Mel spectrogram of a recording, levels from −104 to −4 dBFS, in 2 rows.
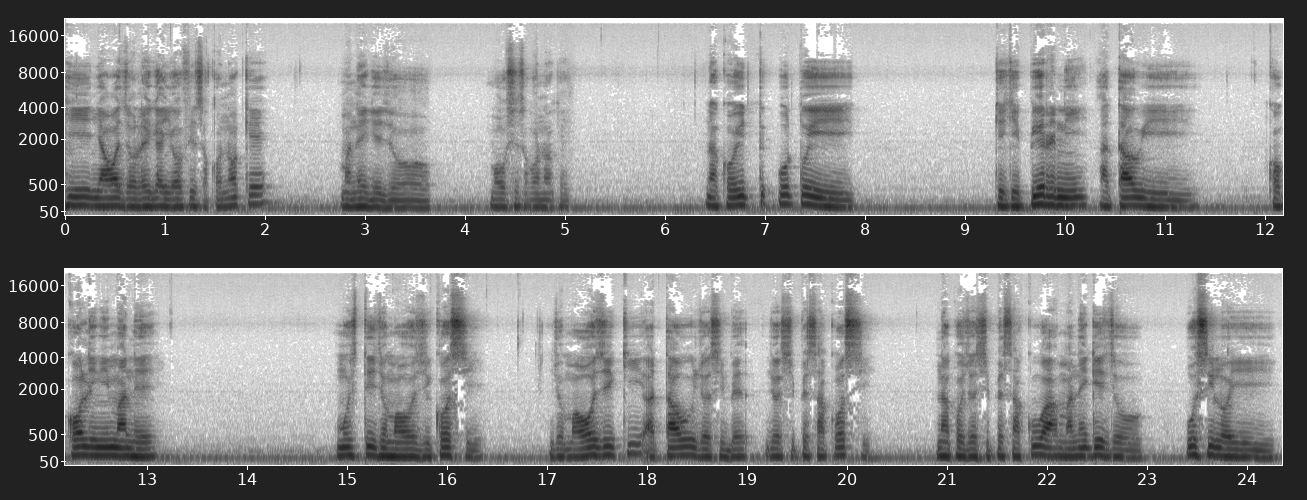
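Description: No technical faults are audible.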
